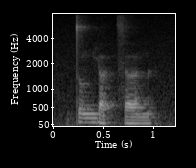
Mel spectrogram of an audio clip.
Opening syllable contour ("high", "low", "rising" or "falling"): high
